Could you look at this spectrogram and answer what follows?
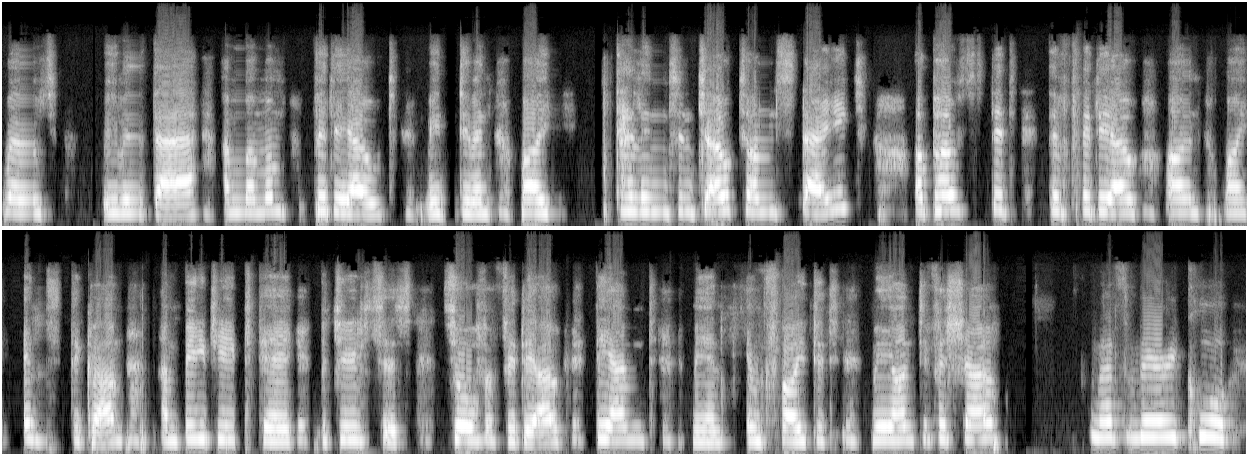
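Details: Dysarthria due to cerebral palsy in a teenage girl from England's Black Country, who reports her cerebral palsy voice is harder to understand.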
